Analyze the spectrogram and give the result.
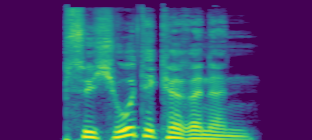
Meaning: plural of Psychotikerin
- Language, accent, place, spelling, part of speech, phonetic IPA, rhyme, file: German, Germany, Berlin, Psychotikerinnen, noun, [psyˈçoːtɪkəʁɪnən], -oːtɪkəʁɪnən, De-Psychotikerinnen.ogg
